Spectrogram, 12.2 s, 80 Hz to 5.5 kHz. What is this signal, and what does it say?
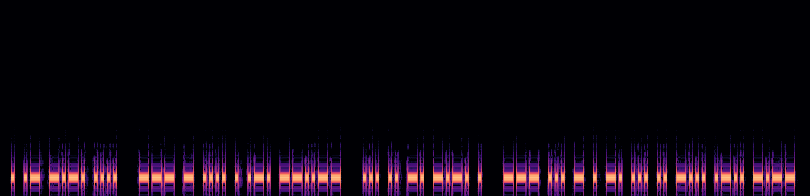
Morse code, heard as a keyed tone, about 25 wpm, 600 Hz. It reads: EACH OTHER, SINCE OSTENSIBLY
